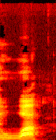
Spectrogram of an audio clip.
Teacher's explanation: होंठों की ना तमाम गुलाई से अदा होगा वाओ।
